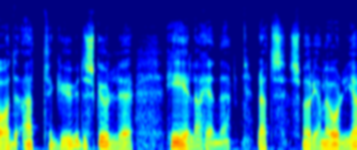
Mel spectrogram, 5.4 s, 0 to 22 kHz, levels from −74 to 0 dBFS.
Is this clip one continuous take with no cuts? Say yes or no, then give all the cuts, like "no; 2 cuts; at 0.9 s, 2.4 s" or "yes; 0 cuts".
no; 2 cuts; at 2.5 s, 3.9 s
